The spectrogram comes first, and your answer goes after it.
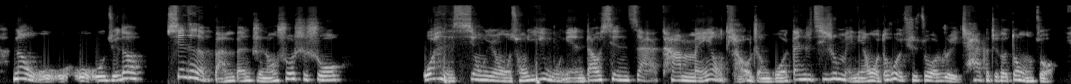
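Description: A woman speaks at a moderate pace in a medium pitch, her loudness very even while her pitch swings very widely. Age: 40s. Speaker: marketing director. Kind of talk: interview conversation.

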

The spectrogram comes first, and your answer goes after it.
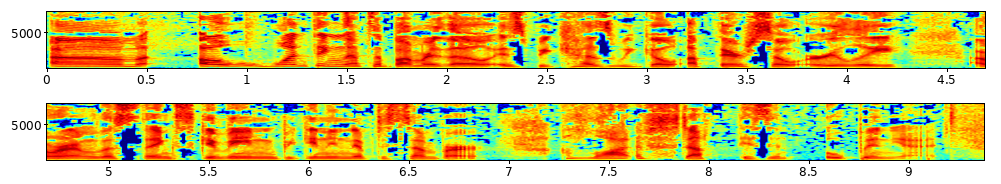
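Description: A woman's ordinary speaking voice with an American accent at a moderate pace, on a very clean recording with a silent background. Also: medium pitch for a woman, lively intonation, dry, close sound with no echo. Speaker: podcast co-host, agriturismo owner. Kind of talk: casual chat.

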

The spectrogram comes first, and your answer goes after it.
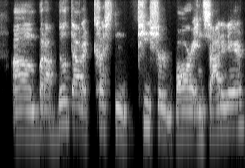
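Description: With an American accent and ordinary pitch variation, a man speaks in dry, close sound with no echo over noticeable background noise. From Wilmington, Delaware, US. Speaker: t-shirt print shop owner. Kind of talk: casual podcast interview. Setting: kitchen at home, video call.

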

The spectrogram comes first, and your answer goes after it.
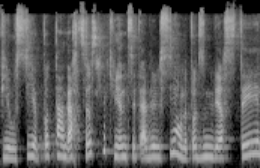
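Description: Music plays in the background as a woman talks at a fairly quick pace with fairly even intonation. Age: 30s. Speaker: visual artist and author. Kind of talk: interview. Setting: artist studio.

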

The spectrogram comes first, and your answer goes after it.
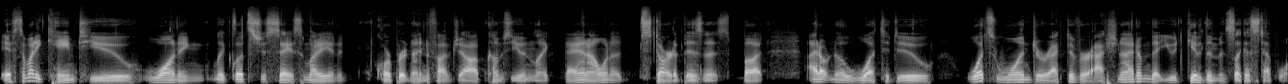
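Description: On a very clean recording with a silent background and a dry, close sound with no echo, a man speaks with an American accent and an unremarkable speaking voice. His fairly low voice moves at a fairly quick pace with fairly even intonation. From US South, Georgia. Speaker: podcast host. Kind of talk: interview; scripted intro.

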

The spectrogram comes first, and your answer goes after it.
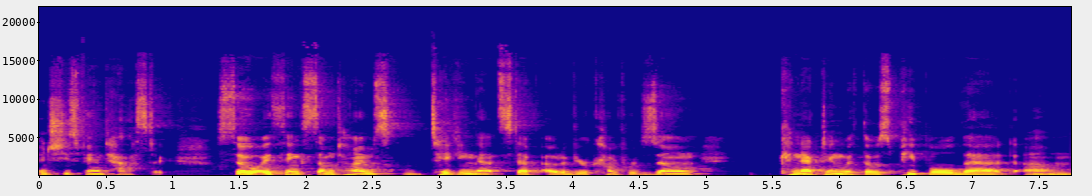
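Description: A woman with a Canadian accent speaks at a moderate pace in a very deep, low voice, her dark, mellow tone carried on fairly even intonation. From Canada. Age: 50s. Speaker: photographer. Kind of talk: interview.

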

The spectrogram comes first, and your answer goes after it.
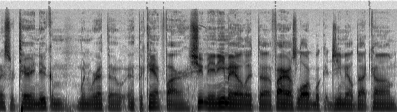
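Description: A man's unremarkable speaking voice, fairly low in pitch, with fairly even intonation. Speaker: podcast host, retired firefighter. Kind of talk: casual chat. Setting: in-person studio recording.

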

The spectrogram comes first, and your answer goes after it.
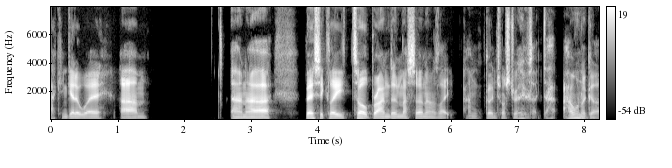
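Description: In a Yorkshire accent, the speaker goes at a moderate pace with monotone, flat intonation and long, frequent pauses, on a very clean recording with a silent background. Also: man, very deep, low pitch for a man, big swings in loudness. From Yorkshire, northern England. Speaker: hunter. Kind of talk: casual chat. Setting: studio.

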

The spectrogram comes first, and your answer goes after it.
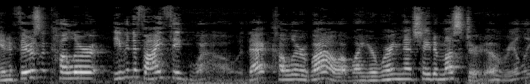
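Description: Against noticeable background noise, a woman speaks at a fairly quick pace in a high voice whose pitch swings very widely. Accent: American. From western Massachusetts, Springfield area. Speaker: image consultant. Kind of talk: interview.

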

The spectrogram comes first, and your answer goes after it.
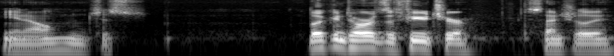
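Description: A man speaks with an American accent in a very deep, low voice. His intonation stays fairly even. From Seattle, US Pacific Northwest. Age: 30s. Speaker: student and former commercial diver. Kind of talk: casual chat.

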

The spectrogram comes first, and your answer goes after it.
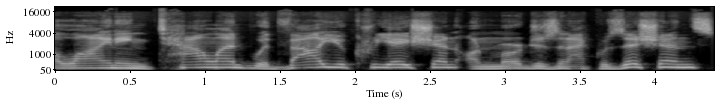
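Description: A man's bright, sharp voice with very wide pitch swings, dry and close with no echo. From Atlanta, US South (immigrated from Iran as a child). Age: 50s. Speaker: author and business consultant. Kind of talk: interview conversation.

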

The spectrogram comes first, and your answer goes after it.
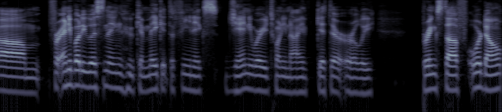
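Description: Recorded very cleanly against a silent background, dry and close with no echo, a man with an unremarkable speaking voice talks fairly slowly at a medium pitch with fairly even intonation. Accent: American. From US Northeast, Rhode Island. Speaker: podcast host. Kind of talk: casual chat.

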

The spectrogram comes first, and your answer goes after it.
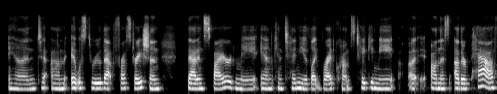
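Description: A woman talks at a very slow pace with an American accent. Her intonation stays monotone and flat. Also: medium pitch for a woman, very clean recording, silent background. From US South, Savannah, Georgia. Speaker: company founder, registered nurse. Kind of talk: interview.

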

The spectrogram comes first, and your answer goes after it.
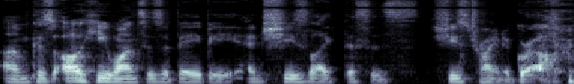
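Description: A man with an American accent and an ordinary speaking voice talks fairly quickly at a fairly low pitch with ordinary pitch variation. The recording is very clean with a silent background and a dry, close sound with no echo. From US, Syracuse, New York. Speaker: actor. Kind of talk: casual interview chat.

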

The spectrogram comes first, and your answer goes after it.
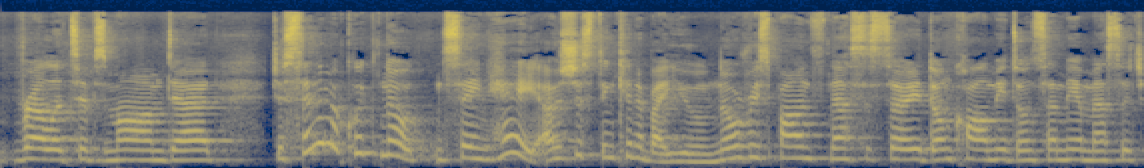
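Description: Speaking in a Russian accent, a woman with a high pitch moves at a fairly quick pace with ordinary pitch variation. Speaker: personal finance podcast host. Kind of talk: casual solo podcast talk. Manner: hesitant, many fillers.

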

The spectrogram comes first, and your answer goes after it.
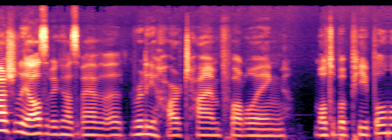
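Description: A woman with a very deep, low pitch talks at a fairly quick pace with fairly even intonation, in a dry, close sound with no echo on a very clean recording with a silent background. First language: German. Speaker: podcast co-host. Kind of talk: casual chat.

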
